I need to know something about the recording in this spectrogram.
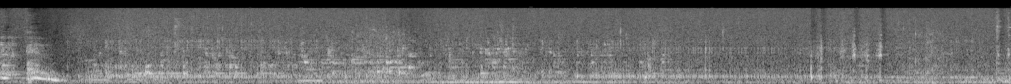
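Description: A machine hums and churns steadily.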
